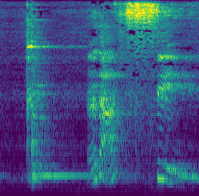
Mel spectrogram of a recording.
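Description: Carnatic vocal accompaniment for a Bharatanatyam varnam: a voice sings a held note from about a third of a second in, then bends into a phrase, with bright metallic clinks near the end.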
